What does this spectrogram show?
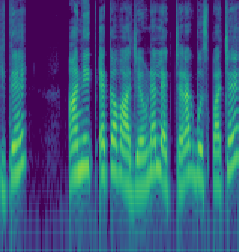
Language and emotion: Goan Konkani, disgusted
